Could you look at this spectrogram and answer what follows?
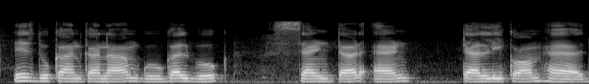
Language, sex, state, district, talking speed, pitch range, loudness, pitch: Hindi, male, Bihar, Purnia, 100 wpm, 130-140 Hz, -14 LUFS, 135 Hz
